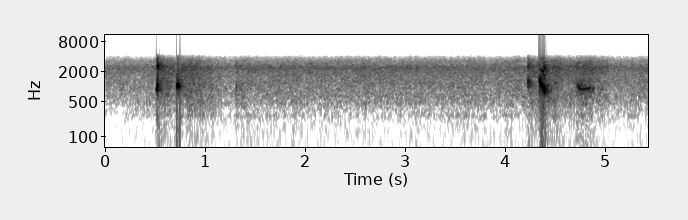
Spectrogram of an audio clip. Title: hiccup - baby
